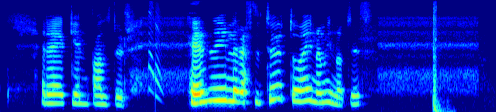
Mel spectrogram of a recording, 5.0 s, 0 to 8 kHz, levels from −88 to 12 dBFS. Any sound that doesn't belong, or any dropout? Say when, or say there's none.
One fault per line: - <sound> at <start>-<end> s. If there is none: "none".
- chirp at 1.5-1.6 s
- thud at 4.3-4.6 s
